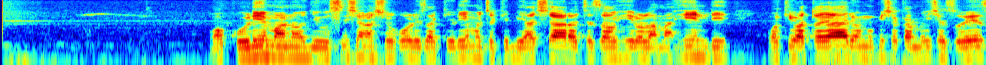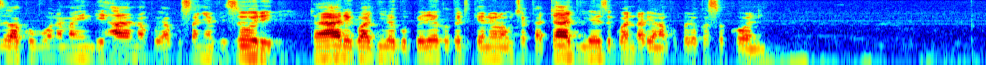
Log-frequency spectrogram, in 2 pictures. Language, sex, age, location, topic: Swahili, male, 25-35, Dar es Salaam, agriculture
